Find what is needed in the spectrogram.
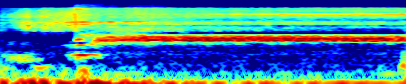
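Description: Film sound design: a steady, high-pitched ringing whine over a low rumble swells in about half a second in and holds. It is the soundtrack's rendering of a psychic's migraine-like head pain.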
